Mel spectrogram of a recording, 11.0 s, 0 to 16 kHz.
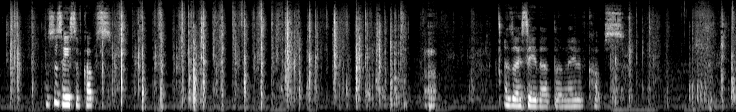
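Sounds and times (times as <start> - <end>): cards being shuffled: 0.0 - 0.8, 1.4 - 6.2, 9.2 - 11.0.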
